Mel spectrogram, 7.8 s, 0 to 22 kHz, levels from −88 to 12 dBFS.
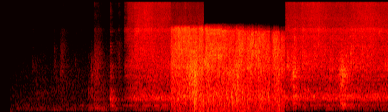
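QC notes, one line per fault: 3.43–5.77 s, call bitrate drop: sound turns coarse and watery, fitting a fall to about 6 kbps; spectrogram shows everything above 8 kHz cut off until recovery.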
